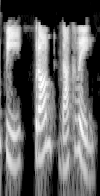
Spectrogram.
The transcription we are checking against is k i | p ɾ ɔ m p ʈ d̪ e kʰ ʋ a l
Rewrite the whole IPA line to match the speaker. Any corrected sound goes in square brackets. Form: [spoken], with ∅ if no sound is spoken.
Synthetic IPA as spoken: [p] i | p ɾ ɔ m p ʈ d̪ [a] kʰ ʋ [e] l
